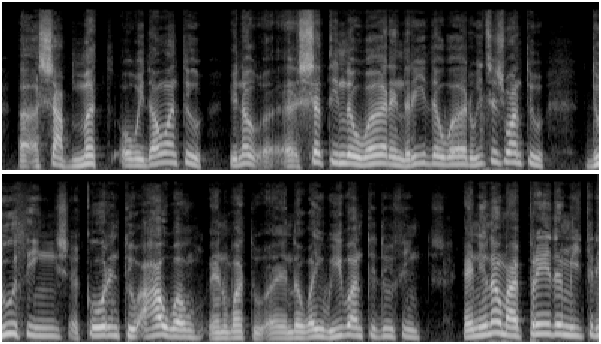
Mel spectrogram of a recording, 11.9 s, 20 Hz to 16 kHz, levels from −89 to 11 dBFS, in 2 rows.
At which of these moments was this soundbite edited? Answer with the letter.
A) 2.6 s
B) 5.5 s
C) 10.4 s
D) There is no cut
C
